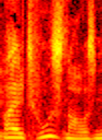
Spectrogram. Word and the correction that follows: Althusmann: Wie wird er denn nun ausgesprochen? – Nein, Althusmann, ne?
